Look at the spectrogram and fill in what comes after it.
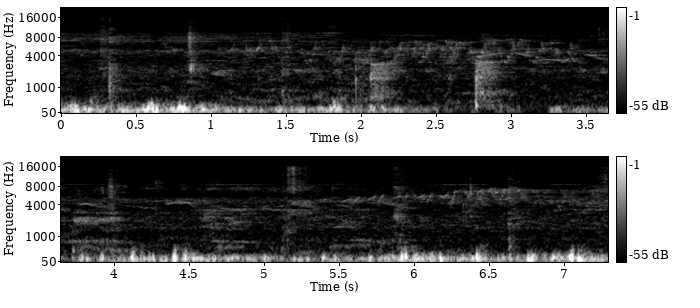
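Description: A man chewing rice and roasted fish eaten by hand, with birds chirping in the background over an uneven low rumble.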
